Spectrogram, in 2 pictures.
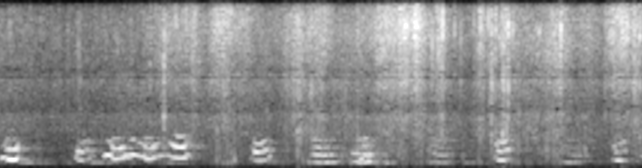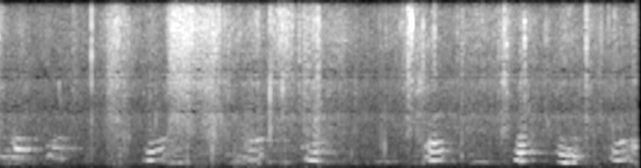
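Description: A pack of hunting dogs baying and yelping over and over, giving tongue as they work a wild boar, with brush rustling against the camera now and then.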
